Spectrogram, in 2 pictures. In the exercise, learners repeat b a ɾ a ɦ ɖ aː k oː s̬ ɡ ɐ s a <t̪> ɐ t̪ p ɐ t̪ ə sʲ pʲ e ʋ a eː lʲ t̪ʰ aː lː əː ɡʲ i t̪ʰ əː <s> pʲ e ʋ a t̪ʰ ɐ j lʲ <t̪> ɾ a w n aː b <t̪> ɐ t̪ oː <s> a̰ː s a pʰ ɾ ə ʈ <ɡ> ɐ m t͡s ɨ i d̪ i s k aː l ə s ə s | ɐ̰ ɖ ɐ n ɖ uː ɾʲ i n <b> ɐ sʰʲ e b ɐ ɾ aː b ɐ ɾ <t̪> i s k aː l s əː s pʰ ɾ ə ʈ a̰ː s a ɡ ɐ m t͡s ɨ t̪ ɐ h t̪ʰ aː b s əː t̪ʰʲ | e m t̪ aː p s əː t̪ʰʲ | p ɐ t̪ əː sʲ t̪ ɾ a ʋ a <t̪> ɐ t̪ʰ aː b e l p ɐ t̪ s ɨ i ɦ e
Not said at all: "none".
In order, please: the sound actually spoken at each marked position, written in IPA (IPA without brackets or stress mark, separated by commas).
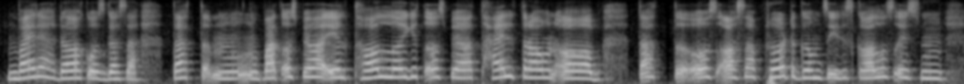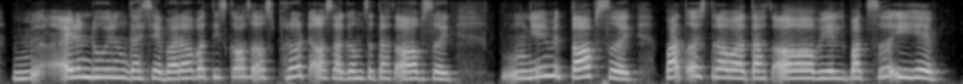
t̪, s, t̪, t̪, s, ɡ, ɡ, t̪, t̪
